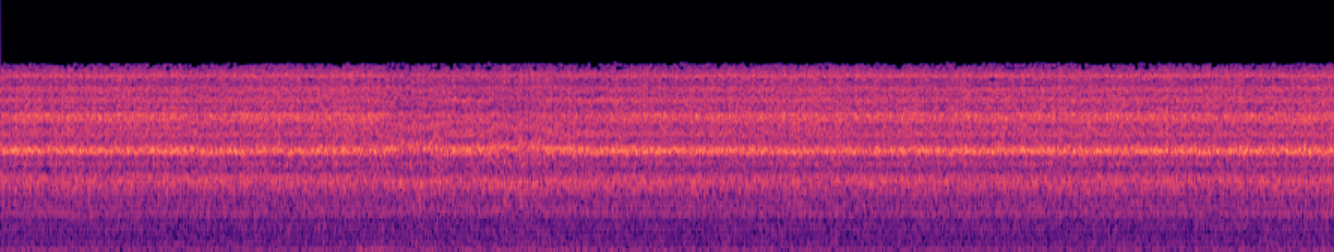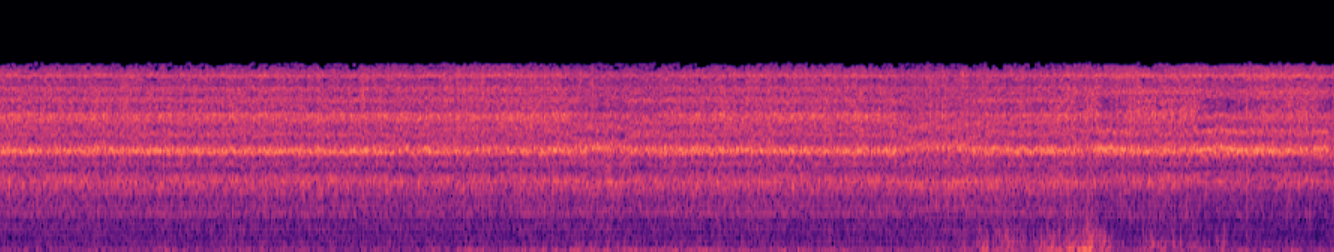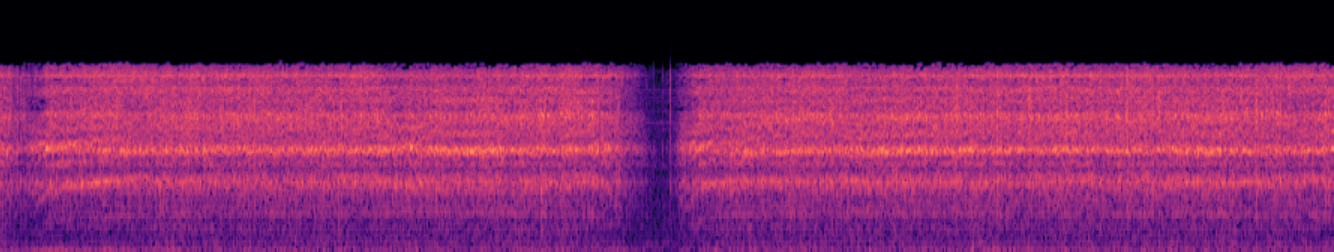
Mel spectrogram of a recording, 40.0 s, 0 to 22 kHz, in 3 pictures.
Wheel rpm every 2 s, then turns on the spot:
160, 160, 160, 160, 160, 160, 160, 160, 160, 160, 160, 160, 160, 130, 160, 160, 90, 150, 160, 160.
none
